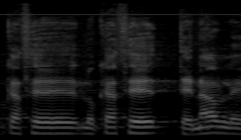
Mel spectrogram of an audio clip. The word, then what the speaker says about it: Tenable: por centrarnos lo que hace lo que hace tenable o tenable que es como se pronuncia en inglés igual nos conocéis mucho más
